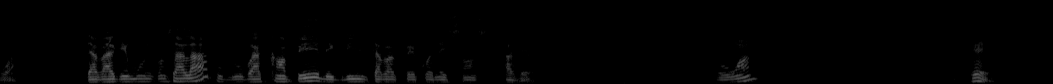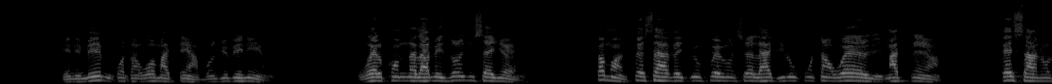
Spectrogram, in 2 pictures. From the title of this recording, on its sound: Sunday Service Live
